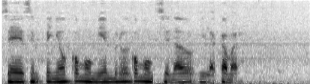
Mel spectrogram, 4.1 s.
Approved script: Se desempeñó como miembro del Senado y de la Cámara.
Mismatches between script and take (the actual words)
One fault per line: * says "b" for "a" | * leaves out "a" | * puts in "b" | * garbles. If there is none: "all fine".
* says "como" for "del"
* leaves out "de"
